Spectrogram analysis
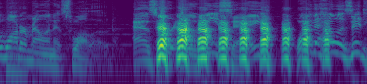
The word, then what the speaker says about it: Illumise: Are y'all just mad that the official pronunciation is Illumise and not Illumise?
